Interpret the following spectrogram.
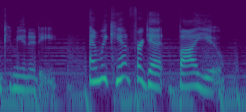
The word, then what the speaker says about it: bayou: and we can't forget Bayou pronounced be you this term refers to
